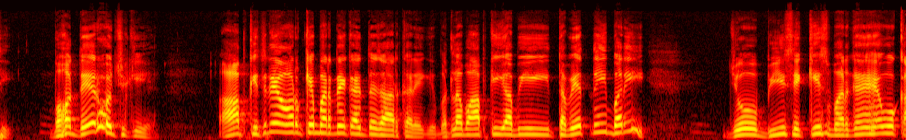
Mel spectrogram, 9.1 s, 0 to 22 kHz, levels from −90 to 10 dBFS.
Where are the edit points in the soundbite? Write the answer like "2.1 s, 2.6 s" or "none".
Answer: none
